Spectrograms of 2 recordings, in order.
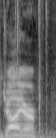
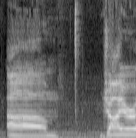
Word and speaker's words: Gyre: spelled this way, if Gear is one of the actual pronunciations. I thought it was at the time, and I kind of like the hard G more for him.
